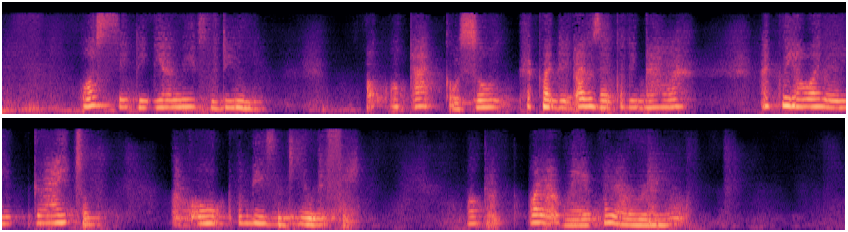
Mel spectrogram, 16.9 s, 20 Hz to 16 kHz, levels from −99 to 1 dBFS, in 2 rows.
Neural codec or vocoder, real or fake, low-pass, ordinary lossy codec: codec, 44.1 kHz, 0.9 kbps, DAC; fake; 14.4 kHz; MP3, 48 kbps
